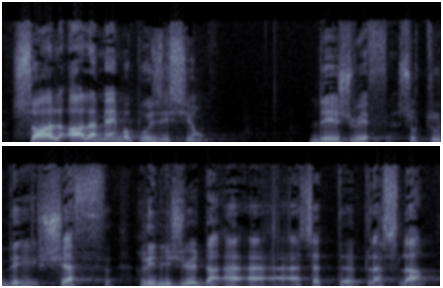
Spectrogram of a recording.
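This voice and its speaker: Speaking very slowly with a non-native accent, a man uses lively intonation. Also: medium pitch for a man. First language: English (speaking French). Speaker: Bible teacher. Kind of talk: Bible lesson. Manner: halting, many hesitations.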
